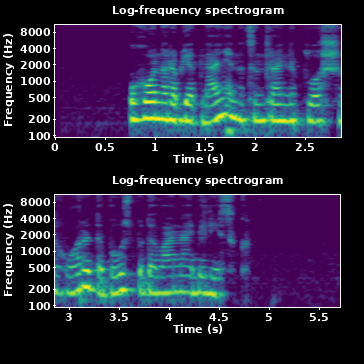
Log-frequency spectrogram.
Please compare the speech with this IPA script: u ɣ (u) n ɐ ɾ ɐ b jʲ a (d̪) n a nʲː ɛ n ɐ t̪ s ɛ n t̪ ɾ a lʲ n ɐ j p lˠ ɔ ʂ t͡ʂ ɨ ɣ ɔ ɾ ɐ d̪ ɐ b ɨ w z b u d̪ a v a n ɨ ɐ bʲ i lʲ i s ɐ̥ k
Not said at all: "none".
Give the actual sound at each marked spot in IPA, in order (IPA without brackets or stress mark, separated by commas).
ɔ, d̪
